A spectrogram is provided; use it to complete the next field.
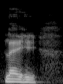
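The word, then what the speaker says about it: Leahy: prepare for an interview with Connor do you pronounce it Ley uh Ley Ley and I I say and I put in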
